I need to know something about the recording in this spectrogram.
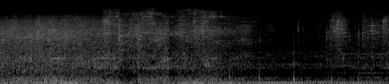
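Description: Chained blades whoosh through the air in a fight.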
